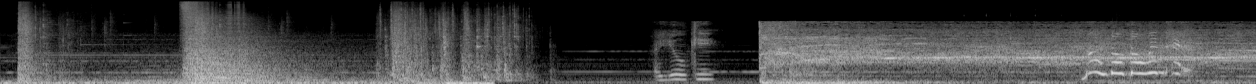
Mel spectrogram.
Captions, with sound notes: (crash) Are you okay? (intense scream) No don't go in there!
